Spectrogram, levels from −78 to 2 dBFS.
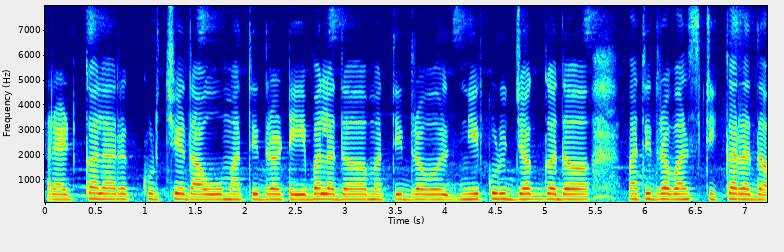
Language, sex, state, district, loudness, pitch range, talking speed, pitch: Kannada, male, Karnataka, Bijapur, -15 LUFS, 205-215 Hz, 160 wpm, 210 Hz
